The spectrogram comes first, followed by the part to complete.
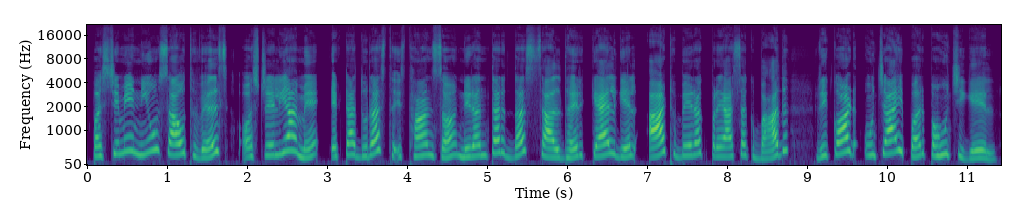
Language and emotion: Maithili, neutral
